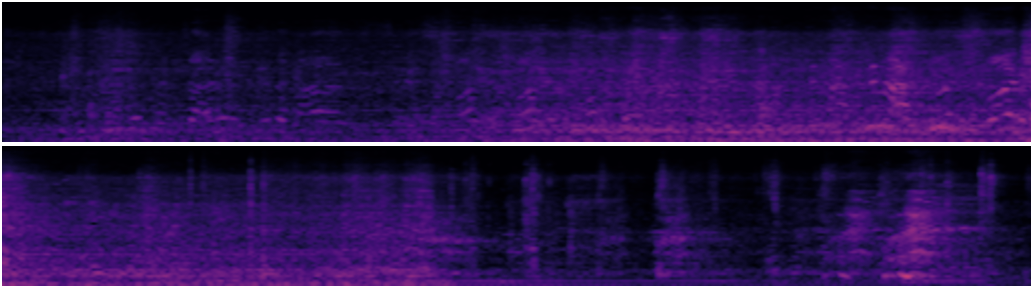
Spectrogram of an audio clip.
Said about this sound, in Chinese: 你们想到扒火车会什么样吗？你们看一下，扒火车是什么样？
